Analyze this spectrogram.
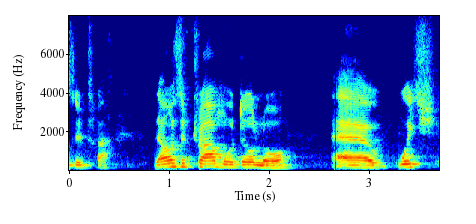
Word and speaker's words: UNCITRAL: So you were trying to pronounce the name. That's why you said the UNCRAS. That is called UNCITRAL.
